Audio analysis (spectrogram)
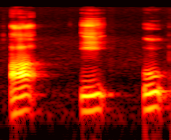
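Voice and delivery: आ ई उ said plainly without a jerk or stretch; teacher showing students how to read आ ई उ; isolated vowel sounds. Shown as a demonstration. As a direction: say आ, ई, उ evenly, not drawn out. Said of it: "आपने भी ऐसे पढ़ना".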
